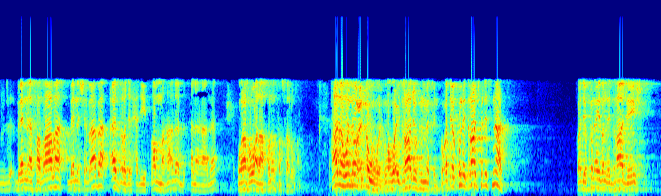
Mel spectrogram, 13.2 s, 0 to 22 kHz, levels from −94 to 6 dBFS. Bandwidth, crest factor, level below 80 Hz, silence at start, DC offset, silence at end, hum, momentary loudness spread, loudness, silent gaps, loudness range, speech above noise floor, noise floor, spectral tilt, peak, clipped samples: 7.6 kHz; 14 dB; -56 dBFS; 0 s; under 0.1%; 0.25 s; none; 13 LU; -13 LUFS; none; 5 LU; 54 dB; -67 dBFS; -6 dB/octave; 0 dBFS; under 0.1%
